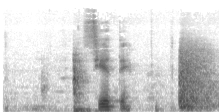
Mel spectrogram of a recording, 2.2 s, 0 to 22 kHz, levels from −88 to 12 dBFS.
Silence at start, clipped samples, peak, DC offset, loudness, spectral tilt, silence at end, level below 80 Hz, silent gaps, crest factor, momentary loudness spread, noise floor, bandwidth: 0.3 s; under 0.1%; -2 dBFS; under 0.1%; -23 LUFS; -5.5 dB/octave; 0 s; -42 dBFS; none; 22 dB; 11 LU; -47 dBFS; 16 kHz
